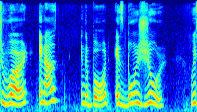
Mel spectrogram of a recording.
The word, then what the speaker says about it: bonjour: It is not being pronounced as bonjour or bonjour, but as bonjour. We have to fix a palate in according to say bonjour.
